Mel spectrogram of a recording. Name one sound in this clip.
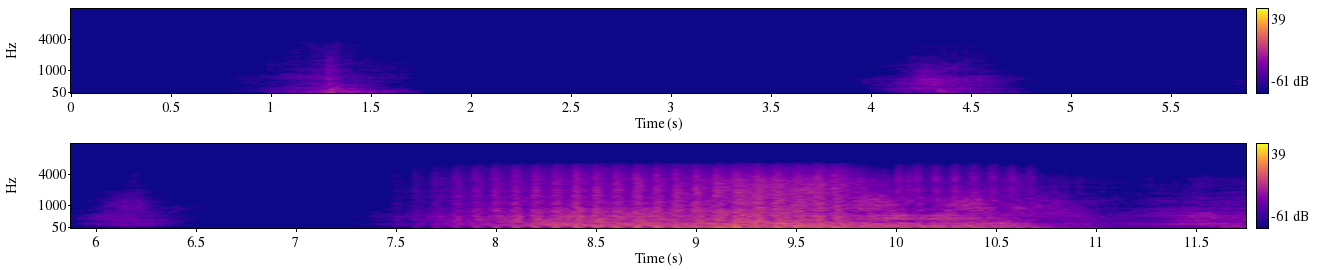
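Machine guns fire in short rapid bursts.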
